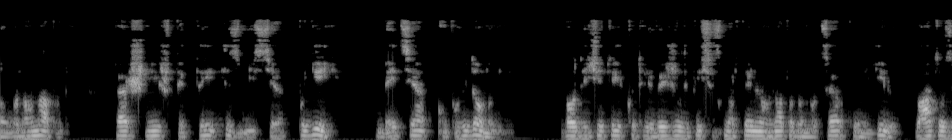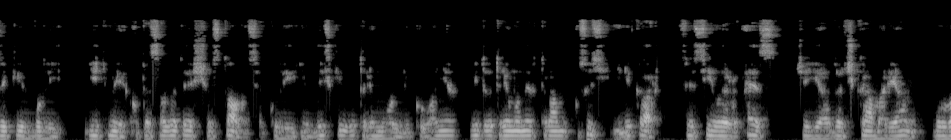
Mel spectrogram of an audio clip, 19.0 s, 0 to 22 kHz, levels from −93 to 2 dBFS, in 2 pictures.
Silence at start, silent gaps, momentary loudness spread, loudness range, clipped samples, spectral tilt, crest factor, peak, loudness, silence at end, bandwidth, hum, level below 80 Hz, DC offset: 0 s; 18.80-18.84 s; 8 LU; 3 LU; under 0.1%; -4 dB/octave; 20 dB; -12 dBFS; -32 LUFS; 0 s; 12.5 kHz; none; -48 dBFS; under 0.1%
